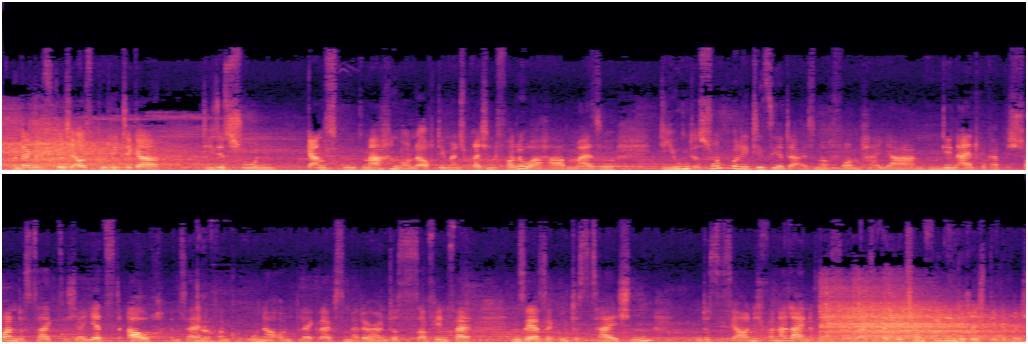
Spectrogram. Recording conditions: phone or laptop microphone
